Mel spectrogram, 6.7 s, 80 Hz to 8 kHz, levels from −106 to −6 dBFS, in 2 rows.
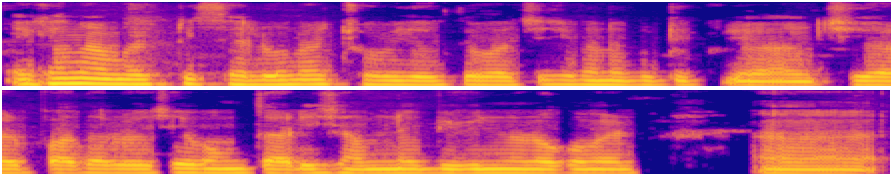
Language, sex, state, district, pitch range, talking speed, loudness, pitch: Bengali, male, West Bengal, Jalpaiguri, 130-145 Hz, 190 wpm, -18 LUFS, 135 Hz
